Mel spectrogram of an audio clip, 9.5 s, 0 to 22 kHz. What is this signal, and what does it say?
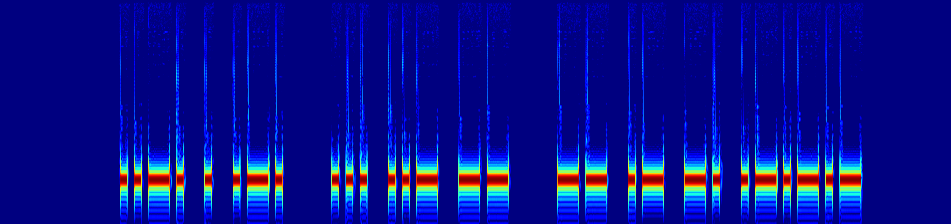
Morse code, heard as a keyed tone, about 17 wpm, 700 Hz. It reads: FER SUM MAN.
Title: Sentences from Top 200 Words and Abbreviations 17wpm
